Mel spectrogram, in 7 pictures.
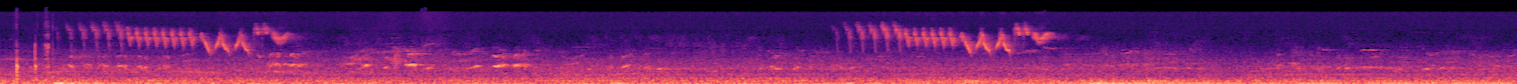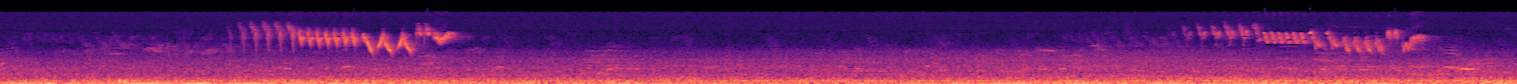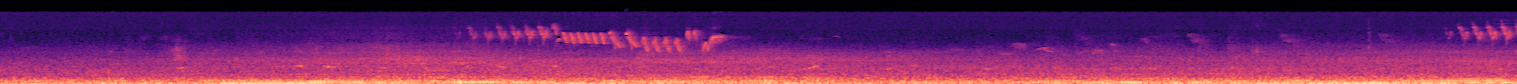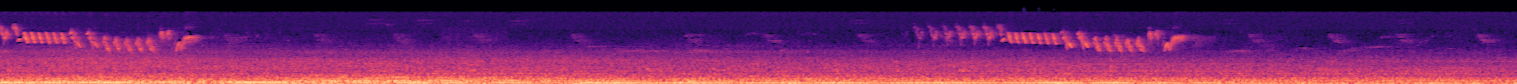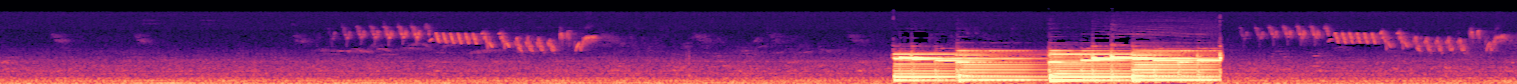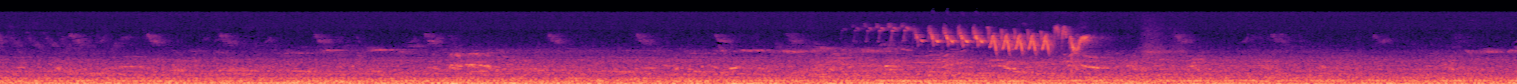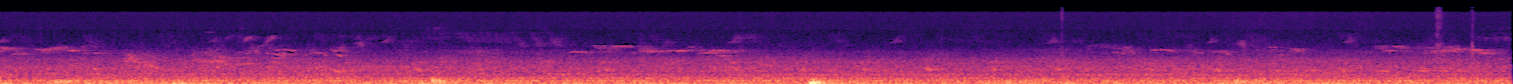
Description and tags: Soft neighbourhood sounds; children playing/laughing, dogs barking, birds chirping, winds blowing, etc.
